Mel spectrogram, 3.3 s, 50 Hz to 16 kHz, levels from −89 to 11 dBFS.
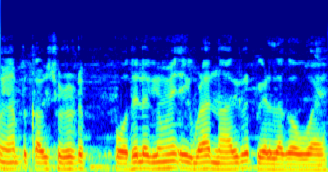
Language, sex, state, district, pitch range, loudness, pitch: Hindi, male, Uttar Pradesh, Lucknow, 120-140 Hz, -11 LUFS, 130 Hz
